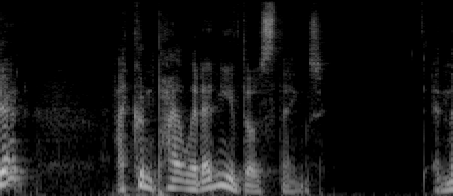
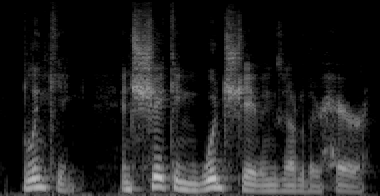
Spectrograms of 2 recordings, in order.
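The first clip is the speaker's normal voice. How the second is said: plain reading voice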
